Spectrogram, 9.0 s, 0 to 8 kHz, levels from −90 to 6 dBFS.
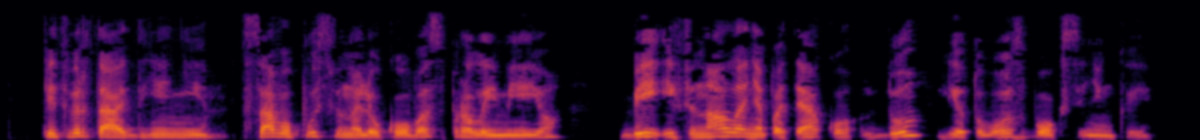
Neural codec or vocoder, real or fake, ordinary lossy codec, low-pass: none; real; MP3, 32 kbps; 7.2 kHz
